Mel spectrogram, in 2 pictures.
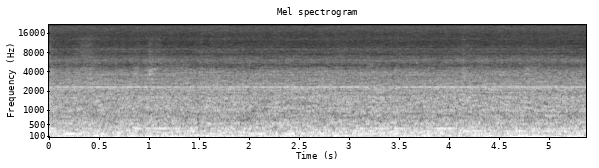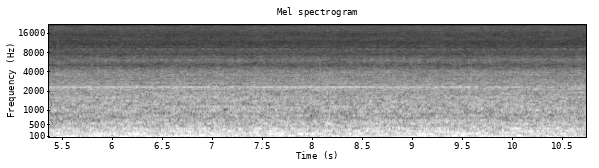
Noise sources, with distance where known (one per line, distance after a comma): engine of unclear size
